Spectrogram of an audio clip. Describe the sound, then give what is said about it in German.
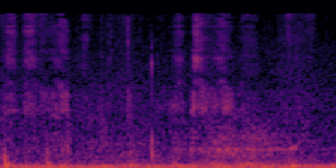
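Faint, soft scratching of a name being written down by hand, a continuous low rustle lasting about two seconds, with no talk. “Also, warte, ich schreibe kurz Piper auf.”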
